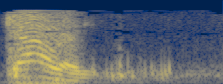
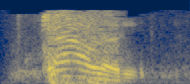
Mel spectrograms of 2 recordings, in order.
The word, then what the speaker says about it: Callen: It's Callan. – It's what? – Callan. – Callan. – Callan? – Callan. – Callan. – Spell that name for us, please. – C-A-L-L-E-N. – Callan. – Well, Joe Ardinger wrote A-L-A-N, but it's too late to fire him now.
